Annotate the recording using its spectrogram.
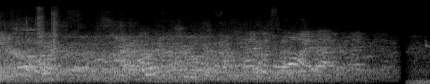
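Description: Audience chatter: many voices talking at once in a large hall, fading out over the last second.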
